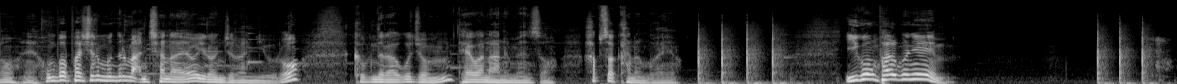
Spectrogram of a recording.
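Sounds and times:
speech: 0.1 - 6.9, 8.4 - 9.6
crisp knocks on a door: 7.0 - 8.0, 11.0 - 11.7.

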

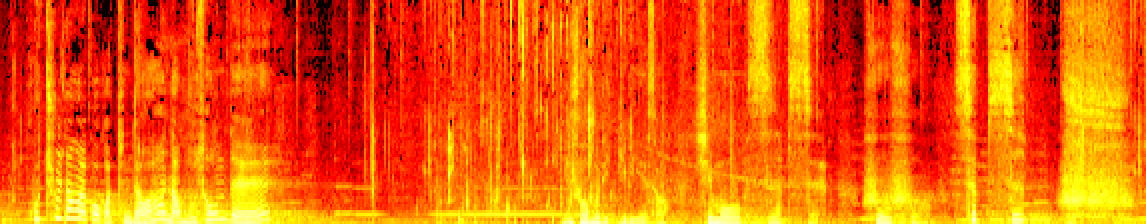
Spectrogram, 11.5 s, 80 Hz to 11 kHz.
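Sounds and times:
speech: 0.4 - 2.8, 5.6 - 10.8
wet smacking and squishing of gum being chewed: 3.0 - 8.0, 10.2 - 11.4.

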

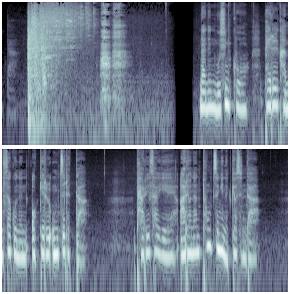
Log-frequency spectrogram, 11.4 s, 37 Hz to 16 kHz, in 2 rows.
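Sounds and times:
picture frame falling to the floor with glass shattering: 0.5 - 2.0
tinkling glass debris: 0.6 - 2.0
speech: 4.0 - 7.4, 8.5 - 10.9.

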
